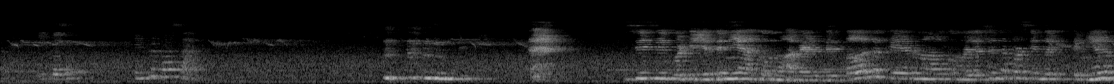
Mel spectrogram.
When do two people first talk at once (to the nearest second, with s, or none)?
none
